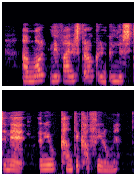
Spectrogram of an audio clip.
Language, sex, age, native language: Icelandic, female, 18-19, Icelandic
